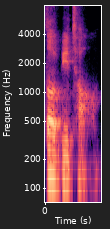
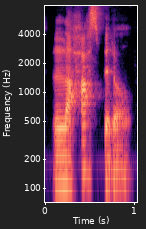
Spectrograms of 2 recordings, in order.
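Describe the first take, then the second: First: The name is said with its French pronunciation. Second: The name is read out the way it is spelled. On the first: The speaker calls it right. "It's L'Hôpital" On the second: The speaker calls it wrong. "it does look like La Hospital. That's not what it is"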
